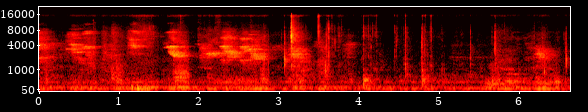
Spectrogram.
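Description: Faint scraping of a spatula against a glass bowl as thick cake batter is poured out into a lined baking tray, with a sharp click about three seconds in.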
